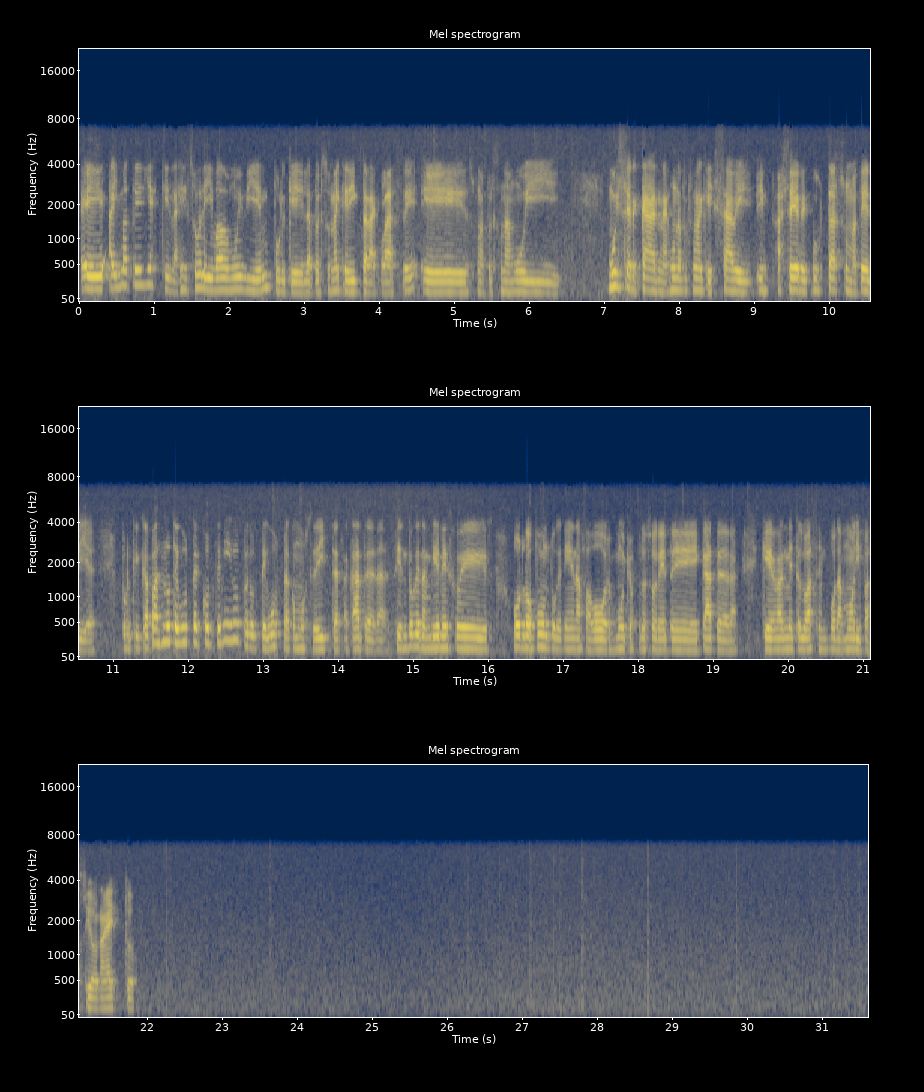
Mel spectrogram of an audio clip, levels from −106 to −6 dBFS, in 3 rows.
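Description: Speech recording; no technical faults are audible.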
